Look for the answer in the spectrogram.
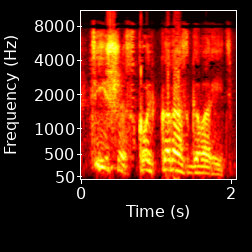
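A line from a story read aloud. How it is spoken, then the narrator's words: Sharp scolding shout. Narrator (Russian): прикрикнул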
